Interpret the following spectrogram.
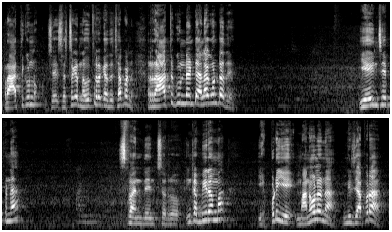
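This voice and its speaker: A man with a Telugu accent leads a Bible study as pastor, with a high voice. He speaks emphatically and keeps asking his listeners questions. Faint vehicle noise sits low behind him. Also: expressive, moderate pace, pauses often, fairly bright tone.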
